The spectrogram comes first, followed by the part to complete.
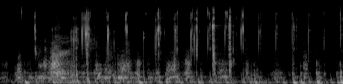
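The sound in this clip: Crisp chip chewing for ASMR: many small, quiet crunches and crackles in an irregular, busy rhythm.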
